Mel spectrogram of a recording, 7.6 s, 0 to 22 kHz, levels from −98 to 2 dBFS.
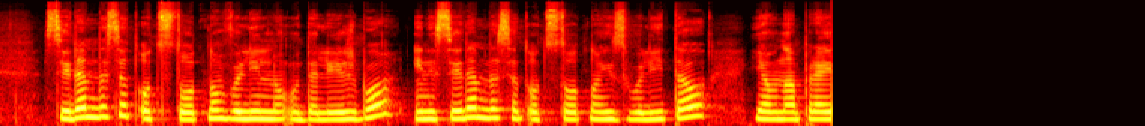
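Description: At 5.54 s the speech cuts out abruptly and never returns. From there to the end, about 2.1 s, the audio is silent. No room tone or background hiss survives. This is an audio dropout to silence. The input signal was likely lost, through a disconnected device, a failed link or a mute. The recorder kept writing silence. Whatever was said after 5.54 s is gone.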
